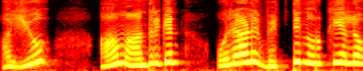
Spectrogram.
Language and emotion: Malayalam, surprised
